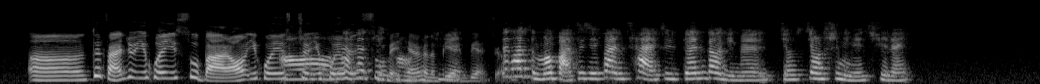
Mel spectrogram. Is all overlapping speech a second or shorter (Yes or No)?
No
